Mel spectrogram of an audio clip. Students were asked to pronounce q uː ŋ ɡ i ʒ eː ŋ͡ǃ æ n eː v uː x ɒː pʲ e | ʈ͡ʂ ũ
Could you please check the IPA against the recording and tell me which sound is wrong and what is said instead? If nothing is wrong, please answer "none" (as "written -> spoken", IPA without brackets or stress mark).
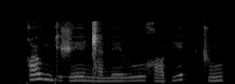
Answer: ŋ͡ǃ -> ŋ͡ǁ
